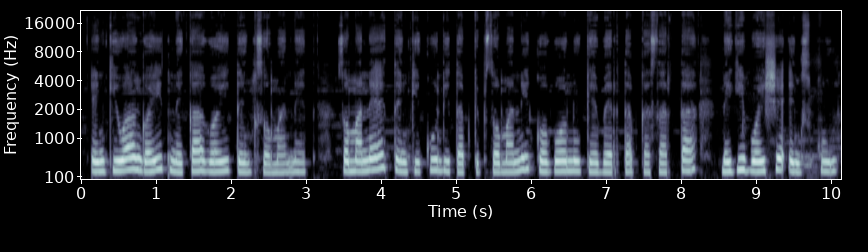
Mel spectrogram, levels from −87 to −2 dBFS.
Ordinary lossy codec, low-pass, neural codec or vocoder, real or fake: none; none; vocoder, 44.1 kHz, 128 mel bands every 512 samples, BigVGAN v2; fake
